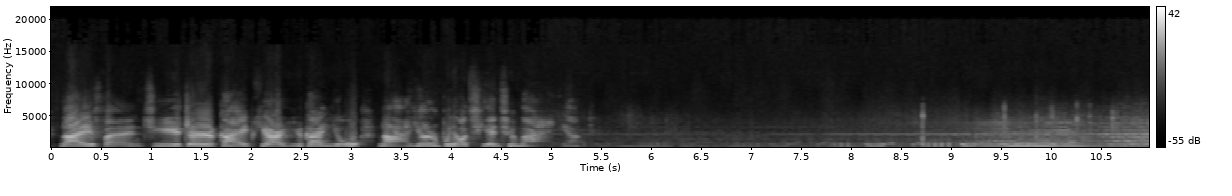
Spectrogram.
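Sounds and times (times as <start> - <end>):
speech: 0.1 - 5.4
flock of pigeons cooing: 4.8 - 10.9.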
